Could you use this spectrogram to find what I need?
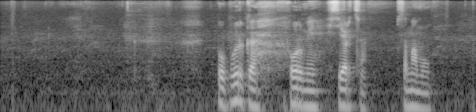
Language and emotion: Russian, neutral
